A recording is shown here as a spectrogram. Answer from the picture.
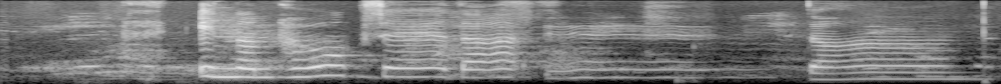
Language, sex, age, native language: Icelandic, female, 10, Icelandic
